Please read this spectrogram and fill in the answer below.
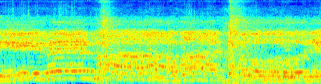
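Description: Men's voices chanting a noha lament, with sharp slaps of hands beating on chests (matam) keeping time about once a second.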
